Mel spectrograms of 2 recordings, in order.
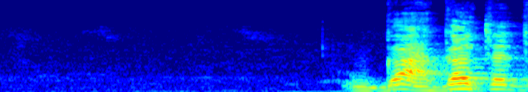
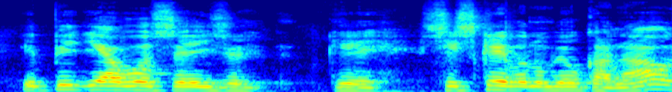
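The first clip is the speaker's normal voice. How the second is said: ordinary talk, nothing marked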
